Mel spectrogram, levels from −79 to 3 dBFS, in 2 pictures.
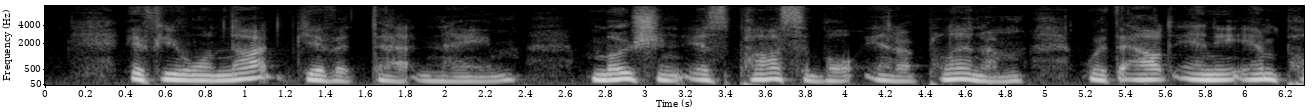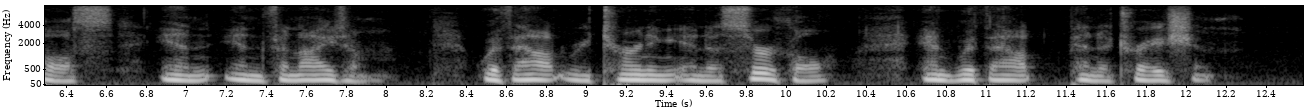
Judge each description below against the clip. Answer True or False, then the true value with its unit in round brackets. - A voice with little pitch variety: False (3.4 semitones)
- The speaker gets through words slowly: True (130 wpm)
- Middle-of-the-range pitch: True (150 Hz)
